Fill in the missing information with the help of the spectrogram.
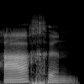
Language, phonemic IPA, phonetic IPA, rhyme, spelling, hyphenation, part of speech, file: German, /ˈaːxən/, [ˈʔaː.χn̩], -aːxən, Aachen, Aa‧chen, proper noun, De-Aachen.ogg
- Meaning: 1. Aachen (a city in North Rhine-Westphalia, Germany, Europe) 2. a special district (Kommunalverband besonderer Art) of North Rhine-Westphalia; full name Städteregion Aachen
